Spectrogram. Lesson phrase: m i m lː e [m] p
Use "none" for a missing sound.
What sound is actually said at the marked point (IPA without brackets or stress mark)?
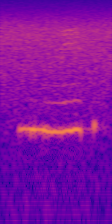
none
